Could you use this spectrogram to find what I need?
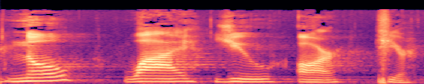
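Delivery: ordinary talk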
